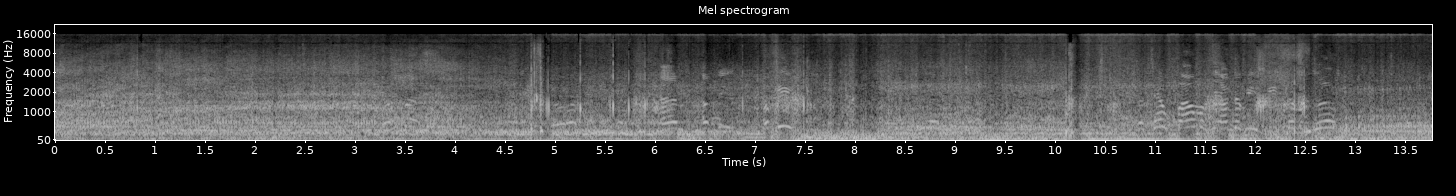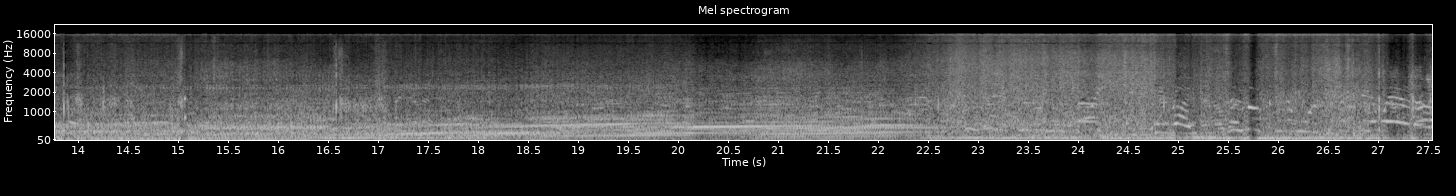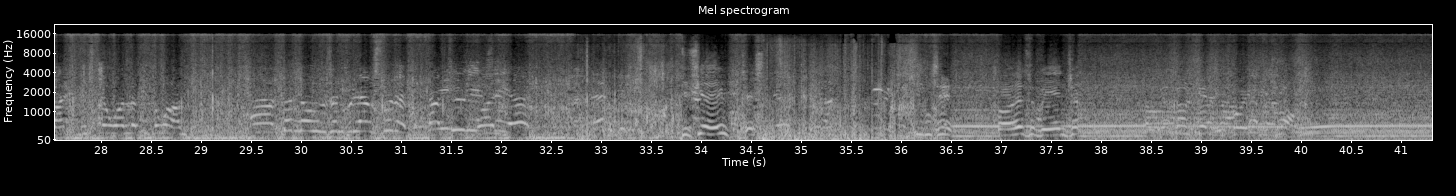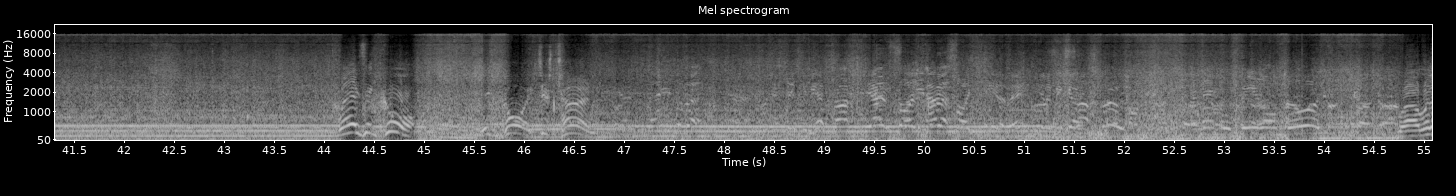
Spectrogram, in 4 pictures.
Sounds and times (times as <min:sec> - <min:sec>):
Motorboat, speedboat: 0:00.0 - 0:55.0
Speech: 0:22.6 - 0:33.2, 0:38.4 - 0:40.1, 0:45.6 - 0:55.0.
